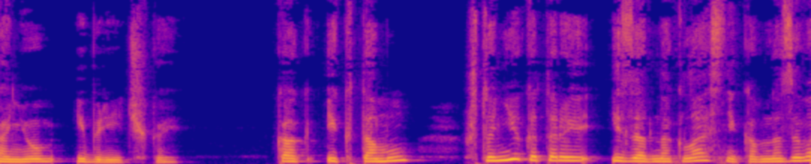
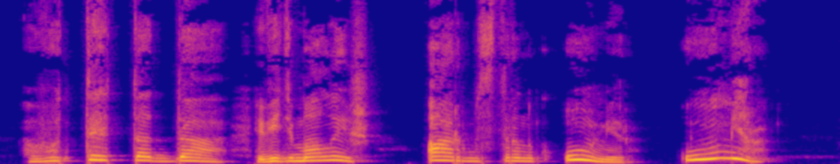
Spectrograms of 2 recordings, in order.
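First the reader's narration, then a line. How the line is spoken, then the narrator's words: Horrified exclamation. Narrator (Russian): В ужасе воскликнула Энн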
